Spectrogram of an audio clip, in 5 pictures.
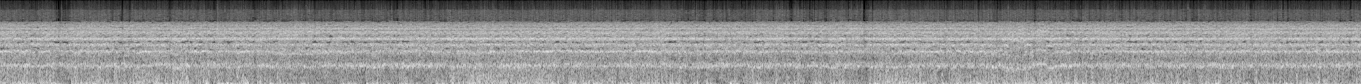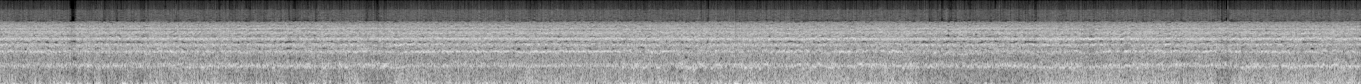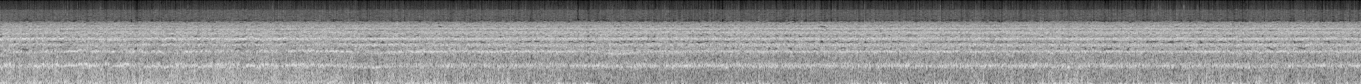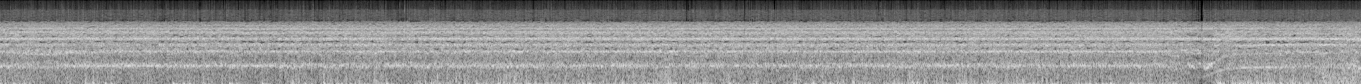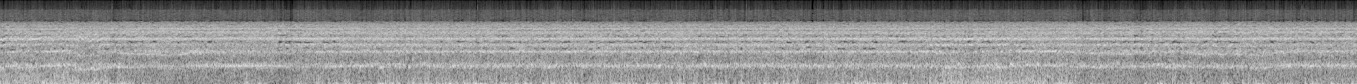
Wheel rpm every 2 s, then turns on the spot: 230, 230, 230, 230, 230, 230, 230, 230, 230, 230, 220, 230, 230, 210, 220, 230, 230, 230, 230, 230, 230, 230, 230, 230, 230, 230, 190, 220, 230, 230, 230, 230, 220, 230.
none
